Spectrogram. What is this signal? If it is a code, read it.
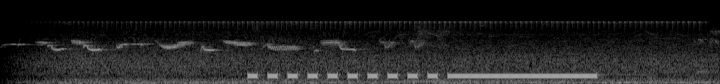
Telephone call progress tone (North American plan), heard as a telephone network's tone, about 350, 440 Hz, 0.1 s on and 0.1 s off. Stutter dial tone.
